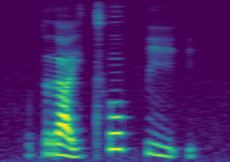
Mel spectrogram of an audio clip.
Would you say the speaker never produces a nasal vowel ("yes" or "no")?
yes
